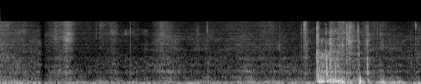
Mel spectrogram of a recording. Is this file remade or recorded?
remade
